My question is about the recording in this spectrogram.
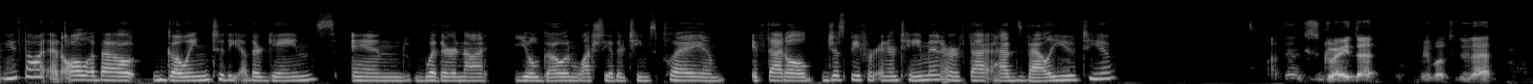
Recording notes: talked to the media via Zoom conference after practice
